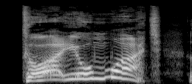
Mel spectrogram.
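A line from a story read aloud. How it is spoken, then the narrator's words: Yell drowned by noise. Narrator (Russian): заорал Страйк, но его не слышал никто, кроме Робин, потому что все вокруг кричали и вопили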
